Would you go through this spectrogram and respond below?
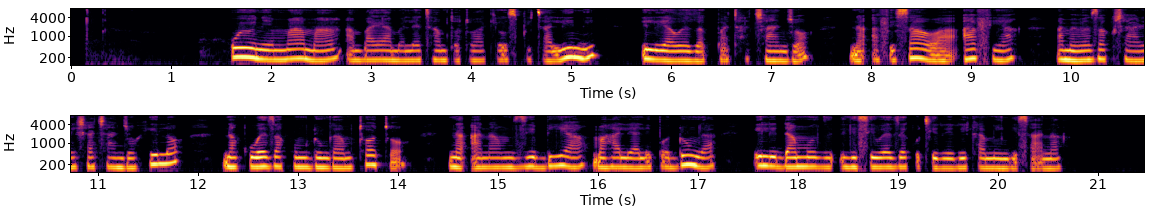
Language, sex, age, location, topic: Swahili, female, 25-35, Kisumu, health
